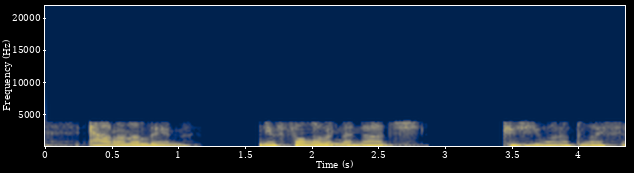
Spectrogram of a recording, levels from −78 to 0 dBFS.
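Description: Throughout, the speech carries G.729 codec damage at 8 kbit/s: rough, slightly synthetic timbre, with a spectrogram showing nothing above 4 kHz. At 1.5 s, after a 0.42 s pause, comes a clipped start after a pause. The output device was still waking, so about 0.1 s of the onset is swallowed, and the waveform jumps from flat silence straight into mid-sound amplitude. From 2.12 to 2.24 s, VoIP packet loss concealed by the speech codec fills a 20 ms gap, which fits one lost packet, with extrapolated sound that fades. It shows as smeared, fading energy, and the voice stays weak or distorted briefly afterward. At 3.33 s, after a 0.54 s pause, a second clipped start cuts about 0.1 s of onset, producing another abrupt vertical edge in the waveform.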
